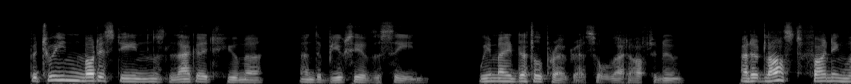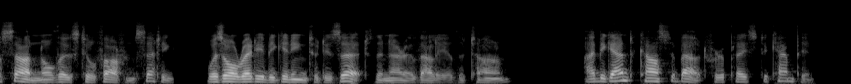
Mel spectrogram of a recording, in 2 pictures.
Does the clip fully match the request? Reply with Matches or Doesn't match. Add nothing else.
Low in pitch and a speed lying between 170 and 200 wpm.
Matches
